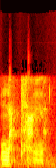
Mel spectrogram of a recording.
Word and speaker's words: Natan: In Hebrew, it's Natan. Like the name Nathan, in Hebrew, it's Natan. And you would spell it N-A-T-A-N.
